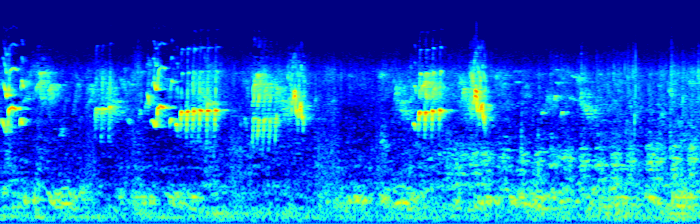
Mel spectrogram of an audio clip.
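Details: European greenfinches, male and female, singing: lively twittering phrases with rapid trilled chirps and whistled notes in the first five seconds, then fading to quiet.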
